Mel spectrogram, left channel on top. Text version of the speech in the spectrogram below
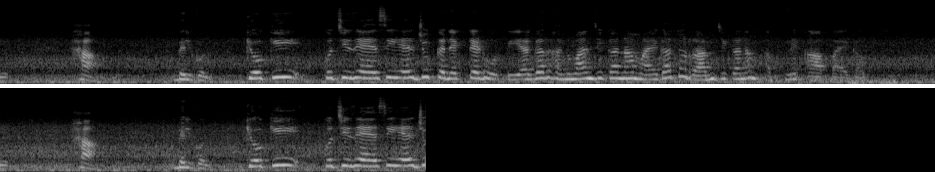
हाँ बिल्कुल, क्योंकि कुछ चीज़ें ऐसी है जो कनेक्टेड होती है। अगर हनुमान जी का नाम आएगा तो राम जी का नाम अपने आप आएगा।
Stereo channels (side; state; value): right; drops out; at 4.3 s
